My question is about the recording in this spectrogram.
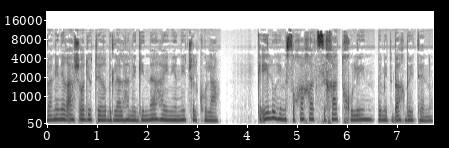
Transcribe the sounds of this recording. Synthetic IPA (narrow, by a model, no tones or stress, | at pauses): veaniniʁʔaʃʔo̞djo̞tʰe̞ʁbiɡlalɦane̞ɡinaɦainjanitʃelkʰola | keʔiluɦimesoχaχatsiχatχulimbe̞mitbaχbejtʰe̞nu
